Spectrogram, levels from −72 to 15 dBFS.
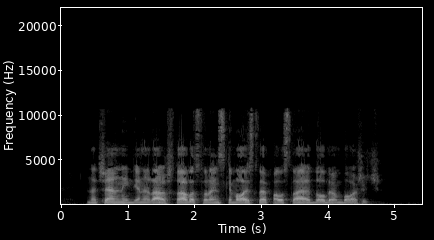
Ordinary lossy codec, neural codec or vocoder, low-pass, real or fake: AAC, 32 kbps; codec, 24 kHz, 1 kbps, SNAC; 10.8 kHz; fake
